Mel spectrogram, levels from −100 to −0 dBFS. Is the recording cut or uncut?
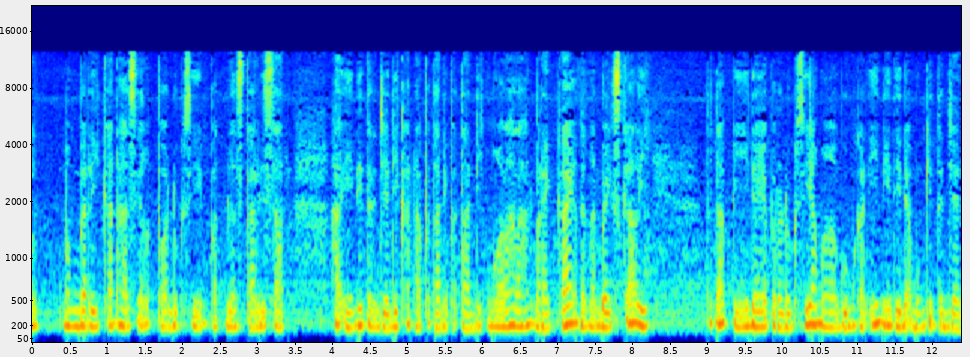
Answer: cut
